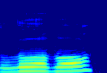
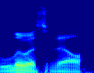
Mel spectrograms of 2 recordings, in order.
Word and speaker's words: Louisville: I believe it's pronounced Louisville, but whatever. What's the technical pronunciation of it? I think it's Louisville. Louisville, right? People in Cincinnati call it Louisville, which is wrong. I believe that is incorrect.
